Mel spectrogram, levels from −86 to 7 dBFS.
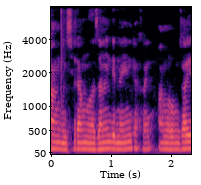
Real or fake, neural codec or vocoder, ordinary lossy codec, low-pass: fake; codec, 16 kHz, 4 kbps, FreqCodec, larger model; none; none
